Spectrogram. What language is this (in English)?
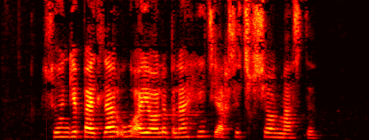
Uzbek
